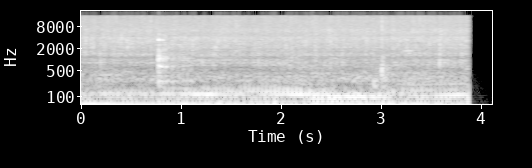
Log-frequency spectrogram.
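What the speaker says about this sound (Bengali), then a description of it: "চিংড়ি মাছটা হালকা ভাজা হলে তার মধ্যে লঙ্কা, রসুন, আদা, পেঁয়াজ সব বেটে দিয়ে দিলাম।" Ground chilli, garlic, ginger and onion paste fries with prawns in a pan, a steady close sizzle with a few stirring clicks before cutting off abruptly.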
